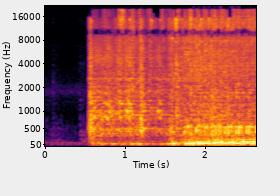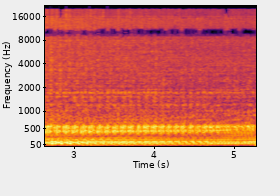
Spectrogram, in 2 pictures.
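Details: Barn-find Austin-Healey Sprite on jump pack, cold start with choke and throttle worked by hand: after a moment of silence it catches and runs lumpy and uneven, beat wandering as it struggles; rough running on cold start.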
